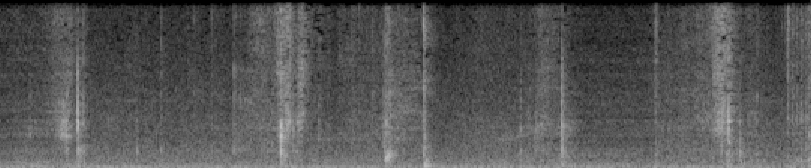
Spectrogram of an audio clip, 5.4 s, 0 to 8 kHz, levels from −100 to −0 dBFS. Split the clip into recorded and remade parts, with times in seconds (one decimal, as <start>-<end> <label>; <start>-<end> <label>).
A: 0.0-0.6 remade; 0.6-3.8 recorded; 3.8-4.4 remade; 4.4-5.4 recorded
